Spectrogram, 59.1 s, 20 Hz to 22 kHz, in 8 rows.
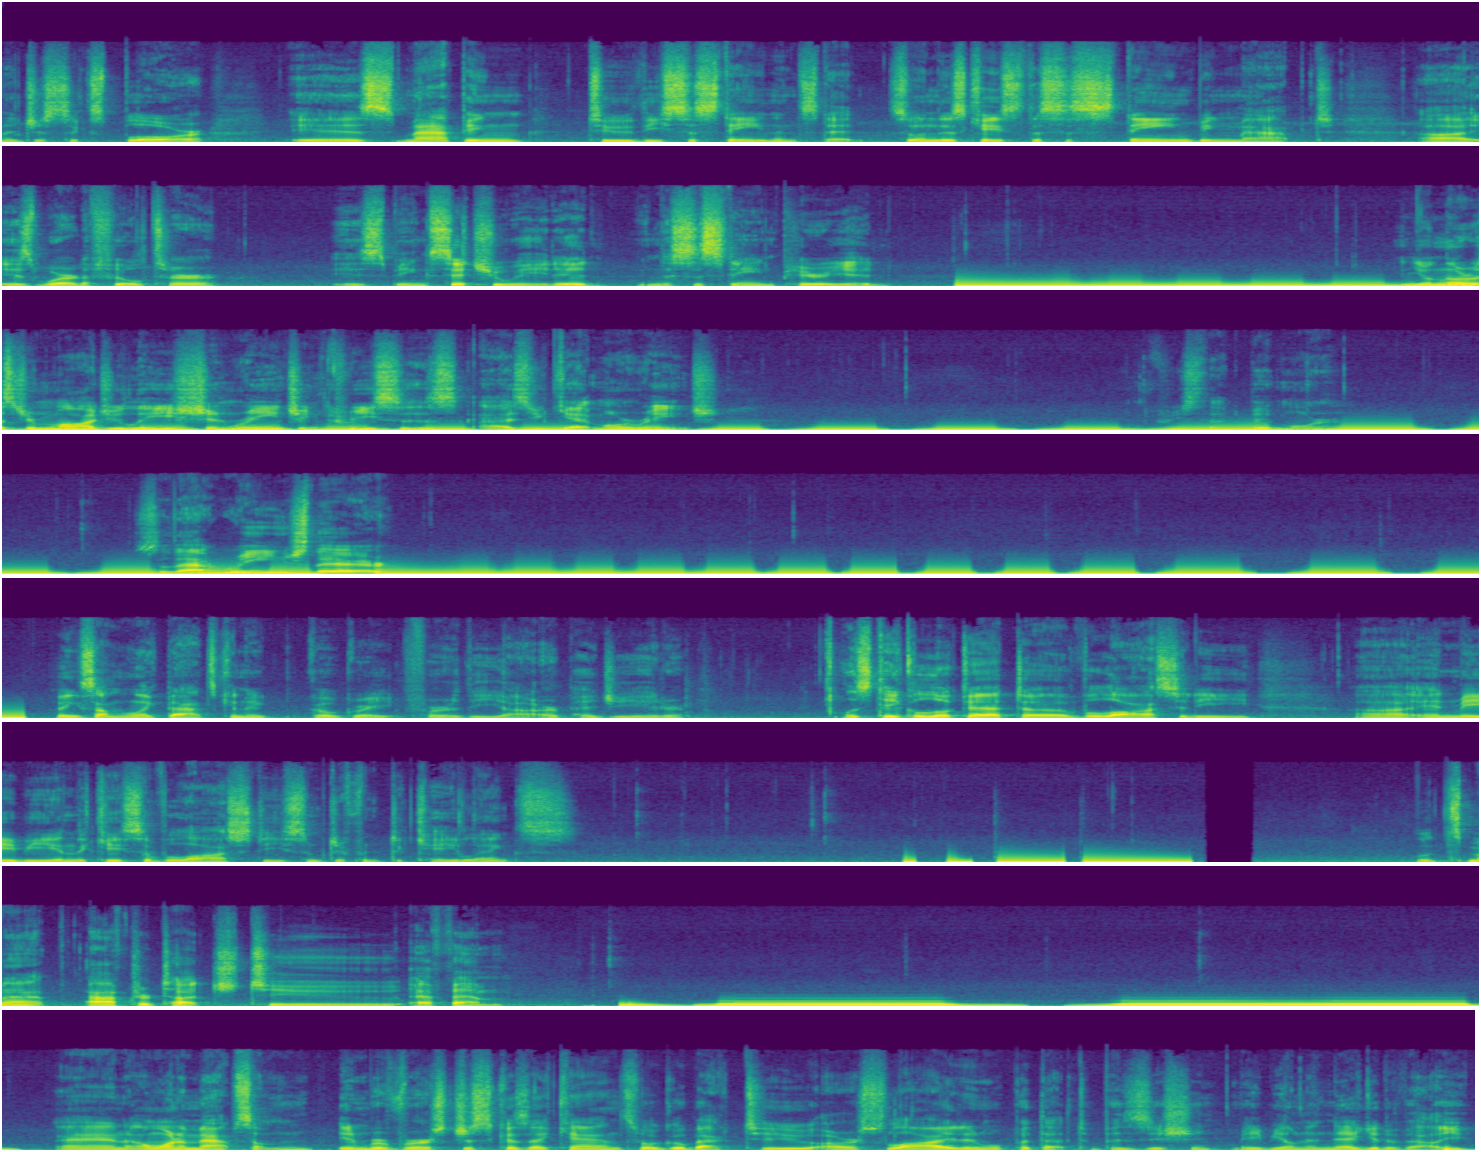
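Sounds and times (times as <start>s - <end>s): held synth tone: 12.2s - 29.7s, 41.4s - 43.0s, 47.3s - 51.8s
synth repeating low note: 12.2s - 29.7s, 41.4s - 43.0s, 47.3s - 51.8s.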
